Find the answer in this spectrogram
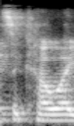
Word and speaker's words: CICOA: with sakawa you he you hear me keep saying sakoa you're like how the heck do i even spell that well it's c-i-c-o-a um and sakoa aging and in-home solutions that's the full full name but if you just refer to us that's sakawa that's sufficient too but just real quick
